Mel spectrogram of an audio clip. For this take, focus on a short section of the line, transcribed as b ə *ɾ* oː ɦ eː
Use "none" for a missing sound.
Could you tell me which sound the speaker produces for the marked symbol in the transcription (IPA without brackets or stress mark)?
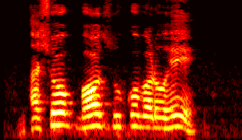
ɽ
